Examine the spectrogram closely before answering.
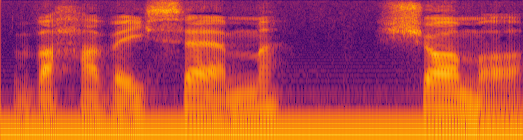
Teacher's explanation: Vahavesem, the main accent is on the end of the word, the last syllable.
